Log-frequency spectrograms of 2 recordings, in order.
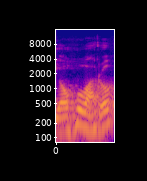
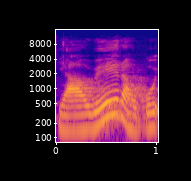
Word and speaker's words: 야훼: 그런데 나중에 이제 마소라 학파의 이 모음 체계가 정리가 되고 거기에 문법에 맞춰서 읽어보니까 여호와라는 발음이 틀렸다는 거죠. 이것을 이제 문법에 더 정확하게 읽으면은 이 단어는 야훼라고 읽어야 합니다.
